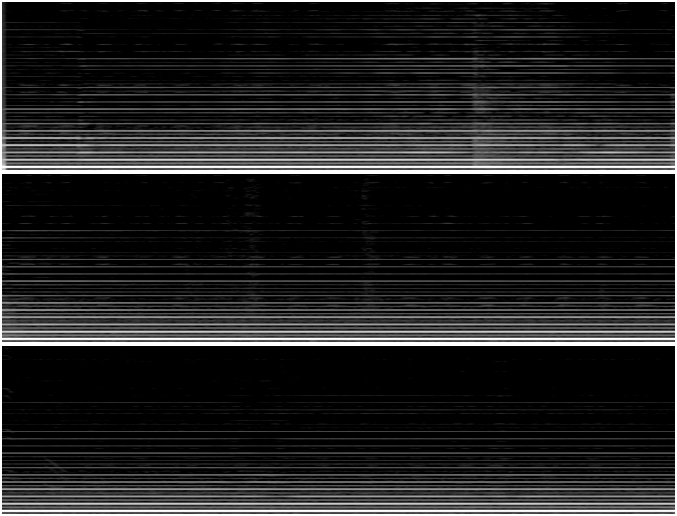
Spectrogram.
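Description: A steady electronic sine tone, one of three sine tones at different pitches being played, holds at one pitch for about twenty seconds, loud and unbroken, with a faintly buzzy, harmonic edge and no voices around it.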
